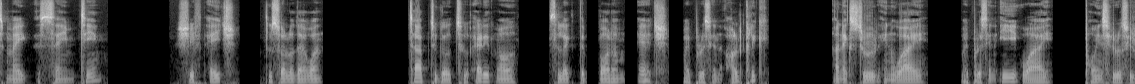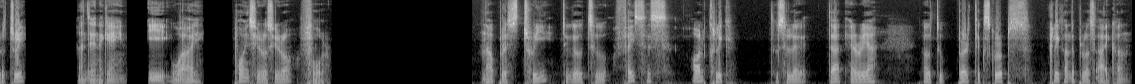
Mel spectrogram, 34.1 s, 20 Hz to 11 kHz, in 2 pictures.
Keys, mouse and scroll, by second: 4.1 shift+h, 6.1 middle click, 6.4 Tab, 8.0 shift+middle click, 8.2 2, 9.8 alt+click, 11.3-11.7 scroll up 2, 11.8 shift+middle click, 12.7 e, 13.2 y, 15.4 e, 19.0 e, 19.7 y, 21.9 e, 23.1 3, 23.3 scroll up 2, 23.7 shift+middle click, 24.5 alt+click, 25.7 middle click, 31.7 click, 33.7 click.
